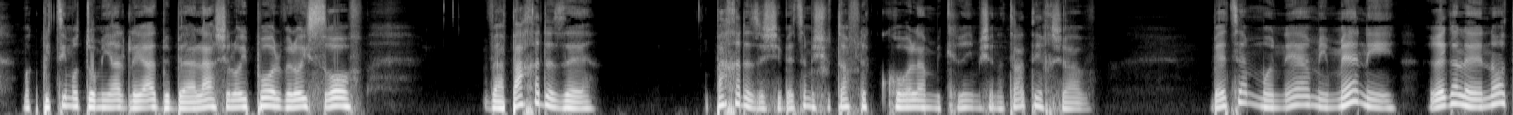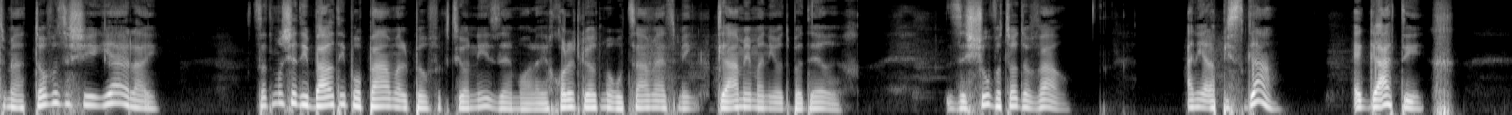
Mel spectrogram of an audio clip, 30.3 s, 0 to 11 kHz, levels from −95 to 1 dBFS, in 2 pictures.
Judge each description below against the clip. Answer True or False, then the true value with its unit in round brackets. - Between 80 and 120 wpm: True (105 wpm)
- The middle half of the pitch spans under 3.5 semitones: False (4.8 semitones)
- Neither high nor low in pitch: True (160 Hz)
